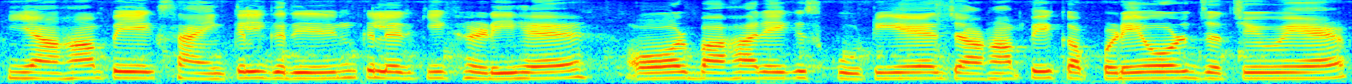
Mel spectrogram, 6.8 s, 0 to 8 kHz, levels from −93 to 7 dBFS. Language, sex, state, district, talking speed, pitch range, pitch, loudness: Hindi, female, Rajasthan, Bikaner, 185 wpm, 205-225 Hz, 215 Hz, -13 LUFS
